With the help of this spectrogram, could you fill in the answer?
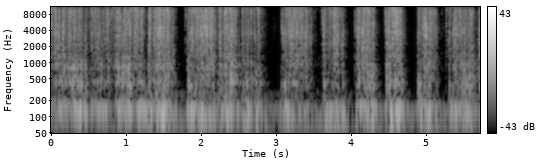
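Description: Fingernails scratch fast across the woven side of a large, hollow wicker basket. The result is dry, bright, rasping bursts separated by short pauses, with a faint low hollow hum underneath.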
